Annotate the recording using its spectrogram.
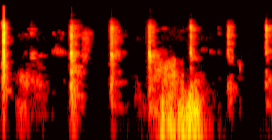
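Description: A few scattered hand claps, sharp and irregular, heard over a video call, with a brief bit of voice a little after a second in.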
